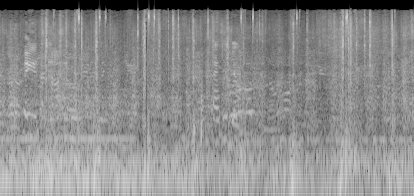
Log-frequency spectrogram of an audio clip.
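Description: Low steady rumble of a school bus's engine and tyres heard inside the cabin, with frequent rattles and knocks and a steady hum that stops about two seconds in. Voices chatter in the background.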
